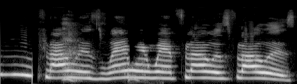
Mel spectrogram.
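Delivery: slow, high mocking tune.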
